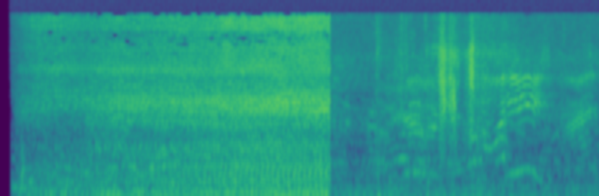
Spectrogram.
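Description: Road traffic: a motor vehicle's noise swells louder for about two and a half seconds, then cuts off abruptly. Faint voices follow.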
